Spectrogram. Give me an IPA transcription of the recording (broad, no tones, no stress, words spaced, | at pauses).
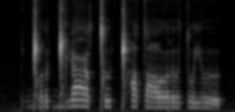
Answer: ɡ͡ǁɤɾɯɡ͡ǁi ʕɤǀɯ ǁʰɯtˤɤwɤ ɾɯ tujɯ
